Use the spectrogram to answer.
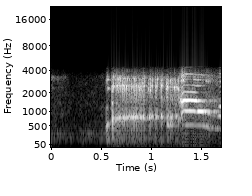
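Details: Person burping loudly at school: one long, loud, rumbling voiced belch lasting about a second.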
